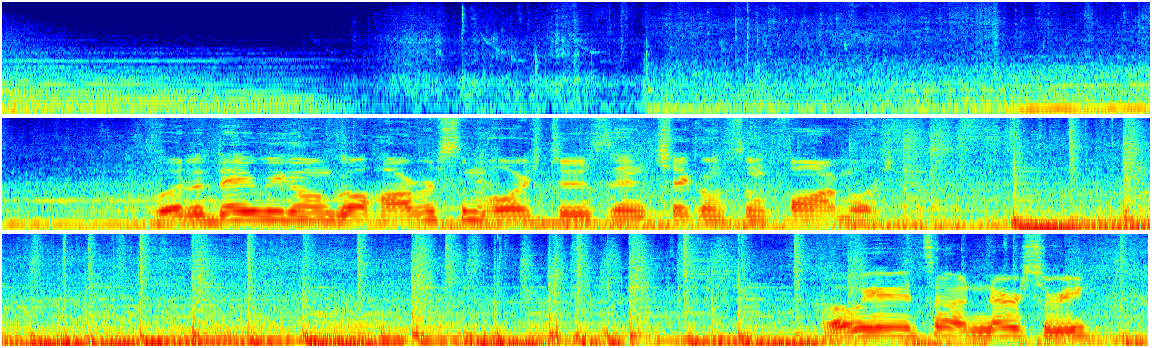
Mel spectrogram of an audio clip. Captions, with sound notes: (engine humming) - Well today we're gonna go harvest some oysters, and check on some farm oysters. (upbeat music) Well, we're here at the nursery.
